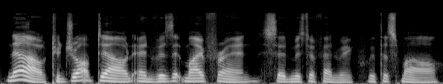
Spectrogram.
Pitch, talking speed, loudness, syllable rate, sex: 135 Hz, 190 wpm, -18 LUFS, 4.1 syllables/s, male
